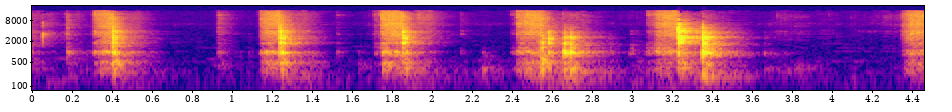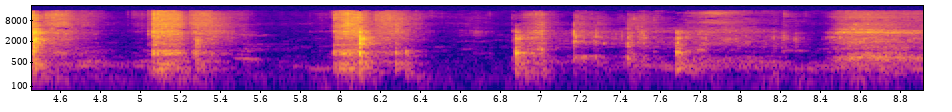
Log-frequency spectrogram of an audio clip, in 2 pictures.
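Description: Kitchen knife roughly chopping red onion on a round wooden chopping board: a string of about a dozen knocks of the blade through the onion onto the wood, roughly two a second, loudest in the first half.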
